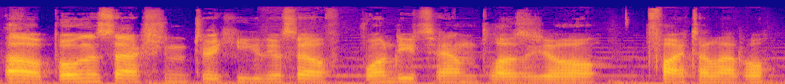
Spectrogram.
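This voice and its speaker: Bright, higher-voiced man player. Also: level tone, moderate pace, faint music behind.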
